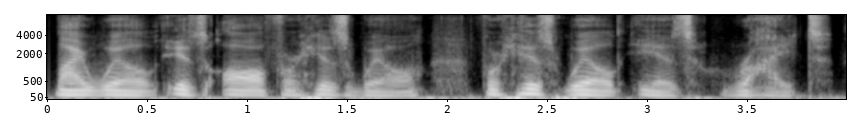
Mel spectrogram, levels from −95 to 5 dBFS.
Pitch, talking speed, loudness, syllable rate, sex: 100 Hz, 180 wpm, -17 LUFS, 3.6 syllables/s, male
